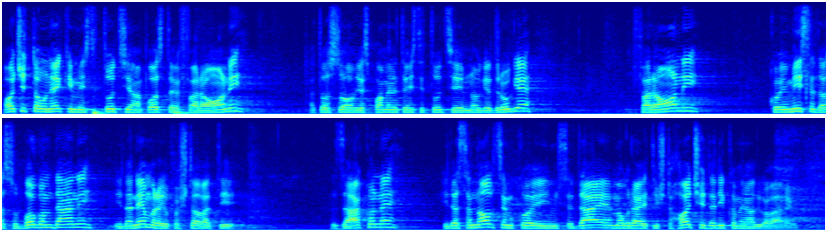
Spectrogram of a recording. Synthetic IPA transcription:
o̞t͡ʃit̪o̞une̞kiminst̪it̪uːt̪sijamapo̞st̪ojefaɾao̞ni | at̪o̞suo̞ːʋd̪ʲje̞spome̞nut̪e̞inst̪it̪uːt̪sijeimno̞ɡe̞d̪ɾuɡe̞ | faɾao̞ːni | ko̞jimisled̪asubo̞ɡo̞md̪aːniːd̪ane̞moːɾajupo̞ʃt̪o̞ʋat̪i | zaːko̞ne̞ | id̪asano̞ːʋt̪se̞mko̞jiimse̞d̪aːje̞mo̞ɡuɾaːd̪it̪iʃt̪o̞xo̞t͡ɕeid̪aniko̞meneo̞d̪ɡo̞ʋaːɾa̰jṵ

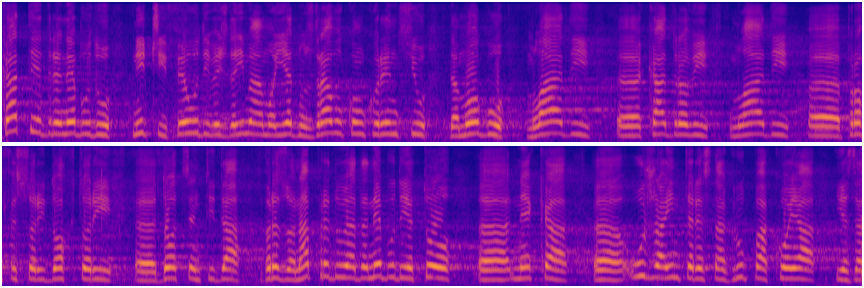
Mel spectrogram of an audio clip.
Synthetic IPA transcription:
kat̪ed̪ɾe̞ne̞bud̪uː | nit͡ʃife̞ud̪iʋe̞t͡ɕd̪aimaːmo̞jed̪nuzd̪ɾaʋuko̞ŋkuɾe̞nt̪siju | d̪amo̞ɡu | mlˠaːd̪ikad̪ɾo̞ʋi | mlˠaːd̪i | pɾo̞fe̞so̞ɾid̪o̞kt̪o̞ɾi | d̪o̞t̪se̞nt̪id̪a | br̩zo̞napɾe̞d̪ujuad̪ane̞bud̪e̞t̪o̞ː | ne̞ka | uʒaint̪e̞ɾesnaɡɾuːpako̞jaː | je̞za

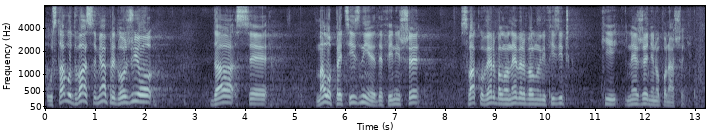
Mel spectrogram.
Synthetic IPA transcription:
ust̪aʋud̪ʋaːsamjaːpɾe̞d̪lˠo̞ʒio̞ | d̪ase | malˠo̞pɾe̞t̪siznije̞d̪e̞finiʃe | sʋako̞ʋe̞ɾbalˠnoneʋeɾbalˠnoilifizit͡ʂ | kineʒeɲe̞no̞po̞na̰ːʃa̰ɲḛ

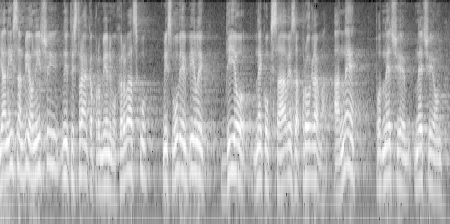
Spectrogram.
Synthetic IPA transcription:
jaːniːsambio̞nit͡ʃinit̪ist̪ɾaŋkapɾomjeːnimoxr̩ʋaːt̪sku | miːsmouʋjekbiːli | d̪io̞ne̞ko̞ɡsaːʋe̞zapɾo̞ɡɾama̰a̰ne | po̞d̪net͡ʃemnet͡ʃiom

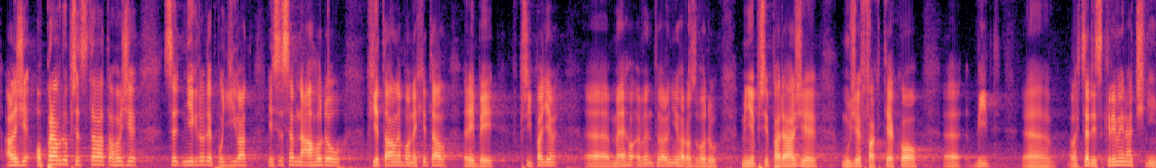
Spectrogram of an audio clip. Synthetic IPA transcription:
ʔalɛʒɛʔo̞pɾavdupr̥ɛt̪st̪avat̪o̞ɦo̞ʒɛ | sɛɲɛɡdo̞dɛpo̞ɟiːvat̪jɛslɪsɛmnaːɦo̞do̞wxɪt̪alnɛbo̞nɛxɪt̪alɾɪbɪfpr̝̥iːpaɟɛ | mɛːɦo̞ʔɛvɛnt̪uɛlɲiːɦo̞ɾo̞zvo̞dumɲɛpr̝̥ɪpadaːʒɛ | muːʒɛfakt̪jako̞ | biːt̪ | lɛxt͡sɛdɪskɾɪmɪnat͡ʃɲiː

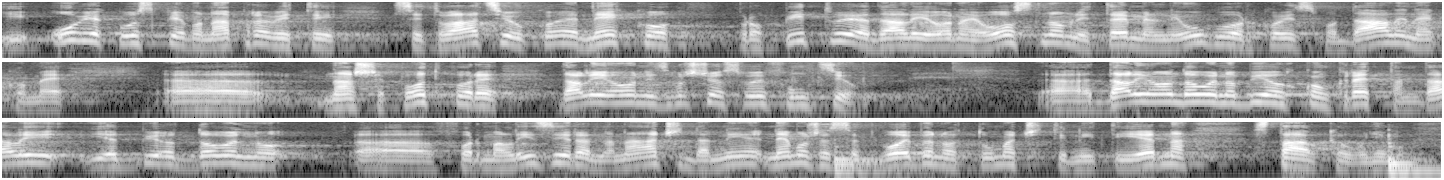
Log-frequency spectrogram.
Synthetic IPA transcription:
iuʋje̞kuspije̞mo̞napɾaʋit̪i | sit̪uaːt̪sijuuko̞je̞jne̞ko̞ | pɾo̞pit̪uje̞d̪alijeo̞najo̞sno̞ʋnit̪e̞meʎniuɡo̞ʋo̞ɾko̞jismod̪aːline̞ko̞me̞ | naʃe̞po̞t̪po̞ɾe̞d̪alijeo̞ːnizʋr̩ʃio̞sʋo̞jufuŋk̚t̪sijṵ | d̪alijeo̞ːnd̪o̞ʋoʎʲno̞bio̞ko̞ŋkɾe̞t̪and̪alije̞bio̞d̪o̞ʋo̞ʎno̞ | fo̞ɾmaliziːɾanːanaːt͡ʃind̪anne̞mo̞ʒe̞se̞d̪ʋo̞jbe̞no̞t̪umat͡ʃi̥t̪init̪ije̞d̪na | st̪aːʋkaṵɲemu

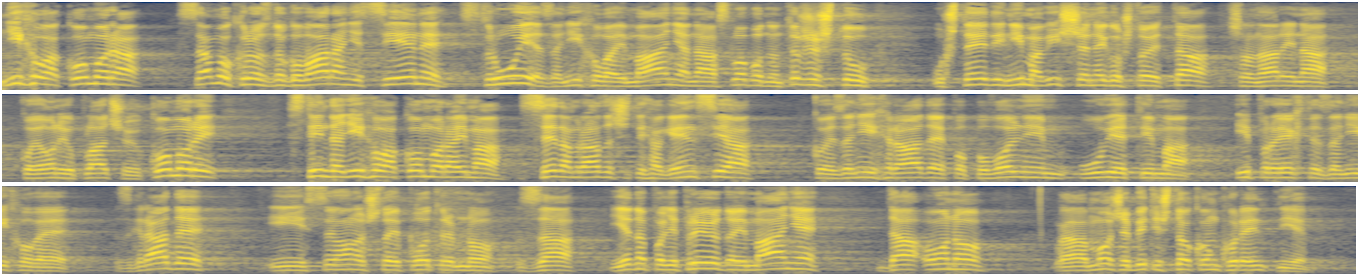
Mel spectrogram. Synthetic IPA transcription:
ɲixo̞ʋako̞mo̞ɾa | samo̞kɾo̞zd̪o̞ɡo̞ʋaːɾaɲe̞t̪sje̞ːne̞st̪ɾuːje̞zaɲixo̞ʋaimaːɲanaslˠo̞bo̞d̪no̞mt̪r̩ʒiʃt̪u | uʃt̪e̞ːd̪iɲimaʋiʃe̞ne̞ɡo̞ʃt̪o̞je̞t̪aːt͡ʃlanaɾina | ko̞jeo̞niuplˠaːt͡ɕajuko̞mo̞ɾi | st̪iːmd̪aɲixo̞ʋako̞mo̞ɾaimase̞d̪amɾaːzlit͡ʃi̥t̪ixaɡe̞nt̪sija | ko̞je̞zaɲiːxɾaːd̪e̞po̞po̞ʋo̞ʎnijimuːʋje̞t̪imaipɾo̞je̞kt̪e̞zaɲixo̞ʋe̞ | zɡɾaːd̪e̞ | isʋe̞o̞no̞ʃt̪o̞je̞po̞t̪ɾe̞bno̞zaje̞d̪no̞po̞ʎe̞pɾiɾod̪no̞imaːɲe̞ | d̪aʔo̞no̞ | mo̞ʒe̞bit̪iʃt̪o̞ko̞ŋkuɾe̞nt̪nije̞̰

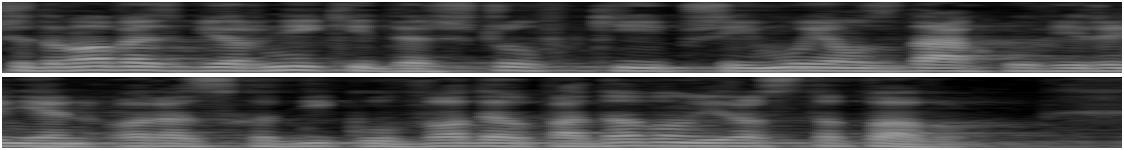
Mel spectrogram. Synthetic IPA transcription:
pʂɘd̪ɔmɔvɛzbʲjɔɾɲikʲid̪ɛʂt͡ʂufkʲipʂɘjmujɔ̃w̃zd̪axufiɾɘɲɛnɔɾasːxɔd̪ɲikuvːɔd̪ɛɔpad̪ɔvɔ̃w̃iɾɔst̪ɔpɔvɔ̰̃w̃

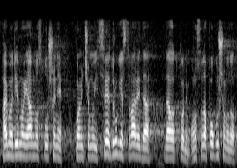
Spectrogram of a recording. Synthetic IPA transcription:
hajmod̪imojaːʋnoslˠuʃaɲe̞ | kojemt͡ɕe̞muisʋe̞d̪ɾuɡe̞st̪ʋaːɾid̪a | d̪ao̞t̪klˠo̞nimod̪nosnod̪apo̞kuʃamod̪a

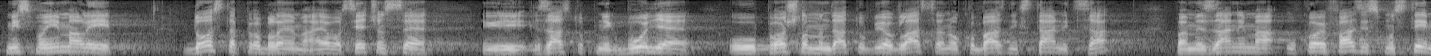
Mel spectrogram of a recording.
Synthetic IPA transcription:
miːsmo̞imali | d̪o̞st̪apɾo̞ble̞ːmae̞ʋo̞sje̞t͡ɕamse̞ | izaːst̪upnikbuʎe̞ | upɾo̞ʃlo̞mːand̪aːt̪ubio̞ɡlˠasano̞ko̞baːznixst̪anit̪sa | pamezanimauko̞jojfaːzismo̞st̪iːm

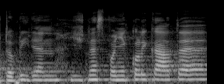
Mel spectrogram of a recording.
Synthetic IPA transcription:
dobɾiːdɛnjɪʒdnɛspoɲɛko̞lɪkaːt̪ɛ

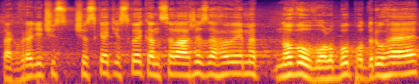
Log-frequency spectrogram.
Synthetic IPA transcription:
t̪aɡvɾaɟɛt͡ʃt͡ʃɛskɛːcɛskovɛːkant͡sɛlaːr̝ɛzaɦajujɛmɛnovo̞wvo̞lbupo̞d̪ɾuɦɛː

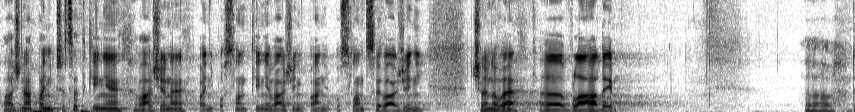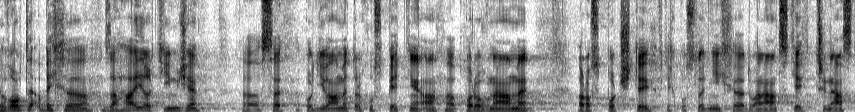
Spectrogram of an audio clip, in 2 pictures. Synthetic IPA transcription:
vaːʒɛnaːpaɲiːpr̝̥ɛt̪sɛt̪kɪɲɛvaːʒɛnɛːpaɲiːposlaŋkɪɲɛvaːʒɛɲiːpaɲɛpo̞slant͡sɪvaːʒɛɲiːt͡ʃlɛno̞vɛːvlaːdɪ | dovo̞lt̪ɛʔabɪxzaɦaːjɪlciːmʒɛsɛpo̞ɟiːvaːmɛt̪ɾo̞xuspjɛt̪ɲɛʔa̰po̞ɾo̞vnaːmɛ | ɾo̞spo̞t͡ʃt̪ɪfcɛxpo̞slɛdɲiːxdvanaːt͡scɪt̪r̥ɪnaːt͡sc

